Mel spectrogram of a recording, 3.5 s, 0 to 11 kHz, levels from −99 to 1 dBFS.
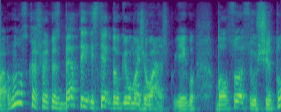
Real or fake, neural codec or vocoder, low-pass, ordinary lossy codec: fake; codec, 44.1 kHz, 7.8 kbps, Pupu-Codec; 9.9 kHz; MP3, 64 kbps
